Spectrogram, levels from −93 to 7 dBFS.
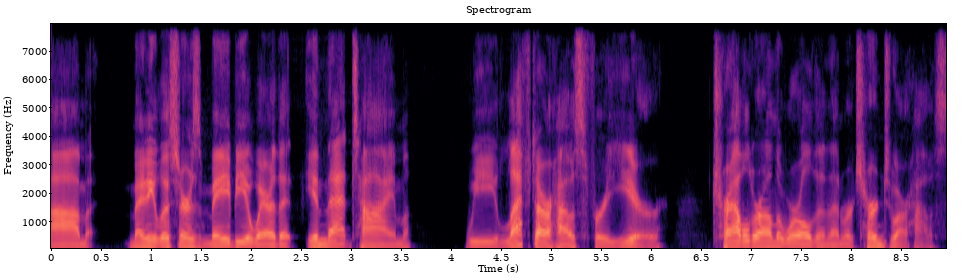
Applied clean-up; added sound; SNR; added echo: neural mask model Resemble Enhance denoiser.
